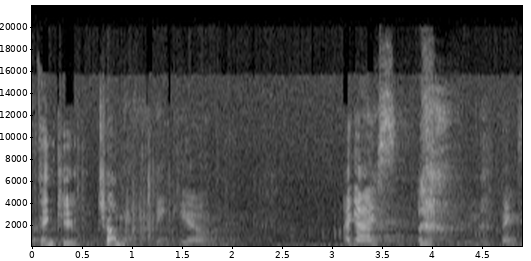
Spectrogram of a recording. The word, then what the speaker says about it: Tram: The T-R-A-M part is pronounced chum, and I go just like chum, like C-H-U-M.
